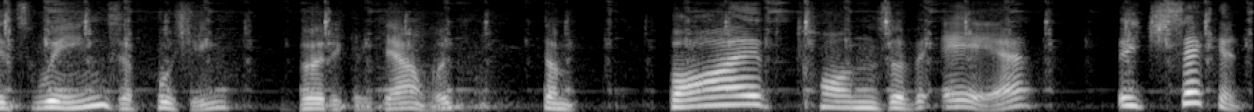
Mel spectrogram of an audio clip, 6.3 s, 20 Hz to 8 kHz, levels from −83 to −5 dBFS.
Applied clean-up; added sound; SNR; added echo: neural mask model RNNoise.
